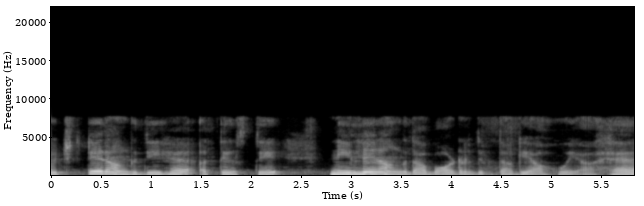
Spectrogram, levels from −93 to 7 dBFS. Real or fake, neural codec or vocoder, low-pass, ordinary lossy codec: fake; codec, 16 kHz, 16 kbps, FreqCodec, smaller model; none; none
